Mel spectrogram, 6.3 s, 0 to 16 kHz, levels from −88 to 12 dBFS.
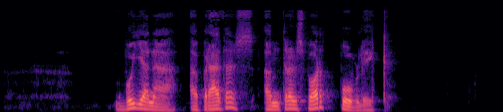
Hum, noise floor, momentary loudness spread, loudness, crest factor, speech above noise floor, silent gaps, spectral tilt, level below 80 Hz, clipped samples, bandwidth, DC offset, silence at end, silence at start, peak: none; -86 dBFS; 15 LU; -24 LUFS; 22 dB; 63 dB; none; -8 dB/octave; -50 dBFS; under 0.1%; 11.5 kHz; under 0.1%; 1.45 s; 1.45 s; -4 dBFS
